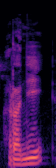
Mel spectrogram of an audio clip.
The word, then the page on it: razi: Apatani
